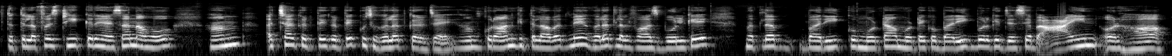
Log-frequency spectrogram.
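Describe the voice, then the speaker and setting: A woman with a Pakistani Urdu accent teaching tajweed, explaining rules patiently and reciting verses slowly to demonstrate. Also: lowish voice, steady tone, darkish tone. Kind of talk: step-by-step tajweed lesson with slow recitation examples.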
